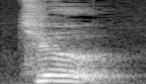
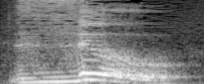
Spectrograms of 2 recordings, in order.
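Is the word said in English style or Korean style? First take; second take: Korean style; English style. First: It is said flat, with a Korean-style j sound. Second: It is said stressed, with a strong buzzing z. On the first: The speaker calls it wrong. "한국어로 먼저 발음을 해보면 주" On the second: The speaker calls it right. "이게 정확한 발음입니다"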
